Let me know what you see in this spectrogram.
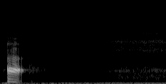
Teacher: that's the guttural vowel sound so in that guttural position at the back of the throat we open it up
